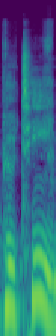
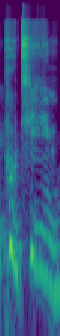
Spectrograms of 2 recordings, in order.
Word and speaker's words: poutine: o o so like poo tin t i n so Putin is what did I I said poutine a lot of people say poutine but it's poutin I think we have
